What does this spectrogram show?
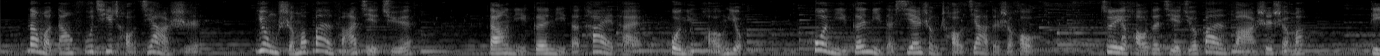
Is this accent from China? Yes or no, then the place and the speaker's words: yes; China; 我们中国人常说男儿有泪不轻弹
